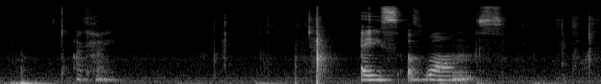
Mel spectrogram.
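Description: A card slides and taps softly onto a cloth-covered table.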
